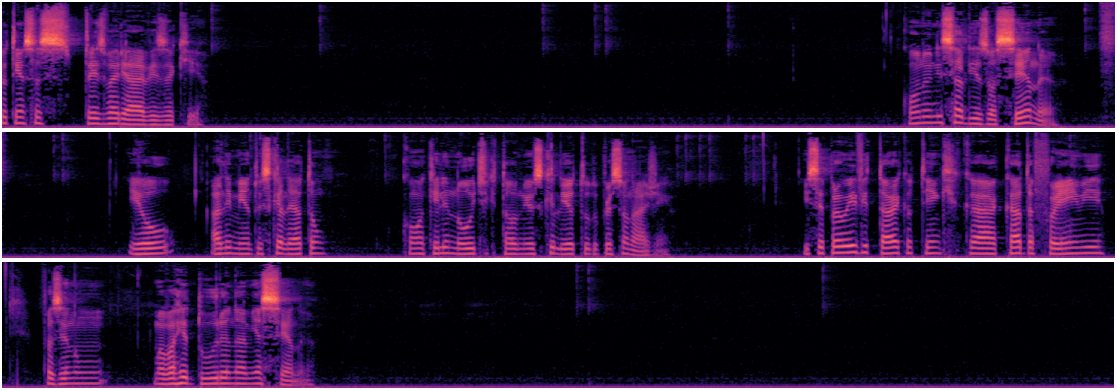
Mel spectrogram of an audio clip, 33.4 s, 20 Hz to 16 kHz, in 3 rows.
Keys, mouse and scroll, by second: 0.3 click, 0.9-2.3 drag, 3.2-5.6 drag, 5.9 click, 7.3-11.0 drag, 11.7 click, 13.7 click, 15.0 click, 17.9 middle click, 18.6 click, 21.9-23.1 drag, 28.0 click, 30.5-33.3 drag.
